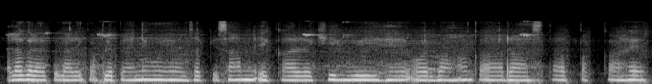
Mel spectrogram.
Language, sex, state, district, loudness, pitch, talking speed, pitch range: Hindi, female, Madhya Pradesh, Bhopal, -15 LUFS, 200 Hz, 185 wpm, 195-205 Hz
